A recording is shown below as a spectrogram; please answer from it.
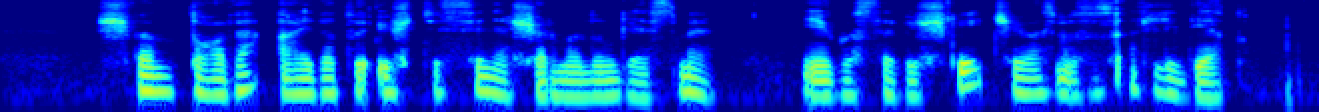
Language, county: Lithuanian, Šiauliai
